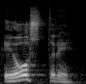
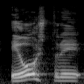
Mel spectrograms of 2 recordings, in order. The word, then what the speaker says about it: Eostre: De Germania, ellos tenían a una diosa, a una deidad llamada Eostre. Se escribe E-O-S-T-R-E.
